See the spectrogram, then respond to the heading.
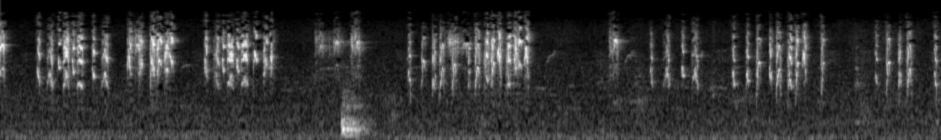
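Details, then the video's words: Sogon song aimed at rousing other sogon birds into fast ngleper singing: clusters of sharp, high, crackling chirps in short bursts separated by brief pauses, with one low thump in the middle. "PENDONGKRAK EMOSI SEMUA SOGON MANA TAHAN DENGAR INI"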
